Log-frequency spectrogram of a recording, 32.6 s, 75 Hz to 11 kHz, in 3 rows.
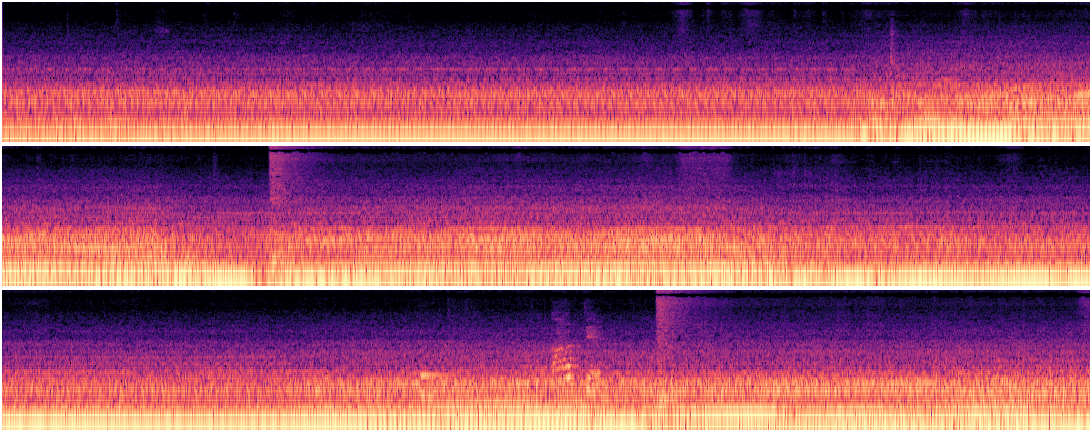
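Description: Inside a diesel transit bus: the Cummins ISL9 engine's low drone, steady at first, then growing louder and rising in pitch from about a third of the way in as the bus accelerates, with a brief dip in the middle. Three brief sharp noises stand out, and a rising whine comes near the end.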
